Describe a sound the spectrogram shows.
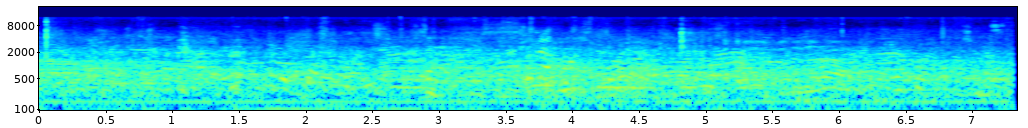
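A live band plays folk music through loudspeakers.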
